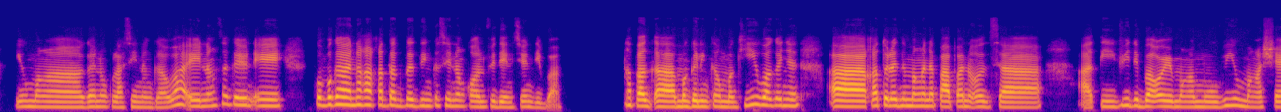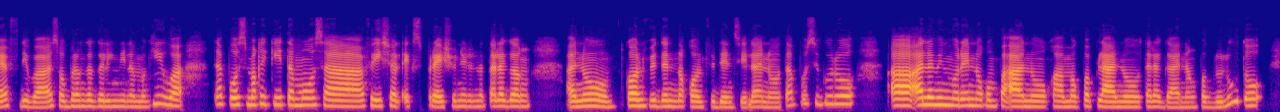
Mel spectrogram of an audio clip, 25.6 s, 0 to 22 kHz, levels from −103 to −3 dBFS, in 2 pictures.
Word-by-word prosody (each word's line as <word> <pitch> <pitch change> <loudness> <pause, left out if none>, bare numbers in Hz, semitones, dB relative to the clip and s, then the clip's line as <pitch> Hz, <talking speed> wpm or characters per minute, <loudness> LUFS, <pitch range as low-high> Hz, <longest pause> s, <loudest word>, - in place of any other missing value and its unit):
Yung 200 +1 -4
mga 185 -1 -1
ganung 195 -1 -5
klase 180 0 -5
ng 175 - -5
gawain. 210 +5 -1
Ng 225 +2 -5
sa 290 - -2
gayon 255 -2 +1
eh, 225 0 0 0.3
kumbaga 265 +1 +5
nakakadagdag 250 -3 0
din 220 0 -3
kasi 235 -1 -5
ng 215 - -3
confidence 190 -2 -3
yun 195 - -4
di 170 - -8
ba? - - -7 0.7
Kapag 225 -5 +3
ah, 195 -1 +5
magaling 200 0 +2
kang 200 -1 -2
maghiwa 240 +8 0
ganyan 230 -2 -1 0.3
ah, 200 -1 +8
katulad 230 0 +2
ng 225 - 0
mga 220 0 0
napapanood 195 -2 0
sa 175 -1 +1 0.4
ah, - - -3
TV 200 +5 -4
di 225 - 0
ba 205 -2 +3
or 205 - +3
yung 195 -1 -1
mga 185 - -3
movie 190 +5 -2
yung 220 - -2
mga 180 -1 -5
chef 195 +5 -1
di 205 - 0
ba? 180 +1 0
Sobrang 210 -1 -3
gagaling 205 0 -2
nila 200 -1 -4
maghiwa. 235 +4 0 0.3
Tapos 270 -1 +1
makikita 260 -1 0
mo 250 +1 +1
sa 210 -4 +3
facial 215 -2 -1
expression 190 +1 -3
nila 200 -1 -6
na 200 - -7
talagang 210 0 -1 0.4
ano 200 0 +2 0.2
confident 215 -2 +3
na 200 - -3
confident 185 -2 -2
sila 185 +2 -3
no. 175 -1 -6
Tapos 235 +9 -7
siguro 290 0 -1 0.4
ah, 235 0 +7
alamin 260 0 +6
mo - - 0
rin 235 0 0
kung 215 -1 -4
paano 200 -2 +3
ka 200 -1 -2
magpaplano 190 -2 +1
talaga 185 -3 -3
ng 175 +1 -8
pagluluto 195 - -2
205 Hz, 180 wpm, -23 LUFS, 190-235 Hz, 0.7 s, ah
